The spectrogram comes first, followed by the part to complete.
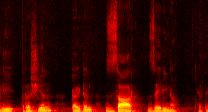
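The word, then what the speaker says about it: czar: लिए अब यह है यह वर्ड जार इसमें सी जो है ये साइलेंट है ठीक है अब ये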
